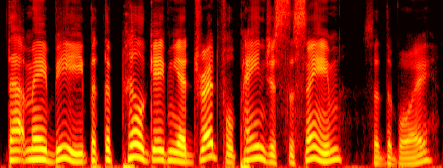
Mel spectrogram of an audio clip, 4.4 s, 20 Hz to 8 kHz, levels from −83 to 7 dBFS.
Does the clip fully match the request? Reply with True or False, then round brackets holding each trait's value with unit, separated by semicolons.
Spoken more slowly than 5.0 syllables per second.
True (4.4 syllables/s)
